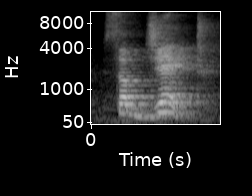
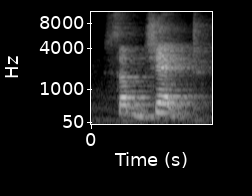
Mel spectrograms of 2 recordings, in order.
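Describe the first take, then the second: No difference in how they are said.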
